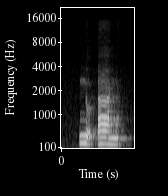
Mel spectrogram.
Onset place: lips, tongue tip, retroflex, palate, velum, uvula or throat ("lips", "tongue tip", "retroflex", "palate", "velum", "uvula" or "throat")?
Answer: tongue tip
